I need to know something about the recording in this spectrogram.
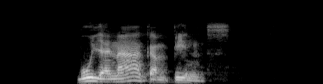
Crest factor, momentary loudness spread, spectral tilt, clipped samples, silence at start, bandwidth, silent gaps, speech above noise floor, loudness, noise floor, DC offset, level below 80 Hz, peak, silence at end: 18 dB; 18 LU; -6 dB/octave; under 0.1%; 0.8 s; 7.2 kHz; none; 57 dB; -17 LUFS; -74 dBFS; under 0.1%; -58 dBFS; -2 dBFS; 0.95 s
